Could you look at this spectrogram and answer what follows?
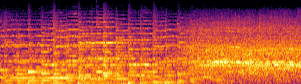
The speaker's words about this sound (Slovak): Takýmto búrlivým potleskom Svätému Otcovi odpovedali slovenskí pútnici na dnešnej generálnej audiencii.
